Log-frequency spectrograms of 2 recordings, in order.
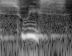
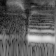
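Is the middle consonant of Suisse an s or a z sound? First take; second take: s; z. First: The middle consonant is a hissing s sound. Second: The middle consonant is a buzzing z sound. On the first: The speaker calls it right. "you pronounce it as S" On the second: The speaker calls it wrong. "not Z"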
